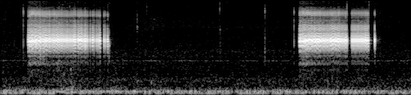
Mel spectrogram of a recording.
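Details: Male Excidobates mysteriosus, one of three males: two buzzy, high-pitched trilled calls, each about a second long, separated by a pause of roughly two and a half seconds, over faint low hum.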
